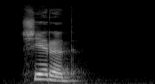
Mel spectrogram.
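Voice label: "серӧд", Komi, female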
